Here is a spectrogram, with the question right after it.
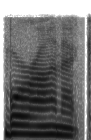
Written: boronic

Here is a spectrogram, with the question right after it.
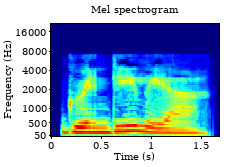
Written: grindelia

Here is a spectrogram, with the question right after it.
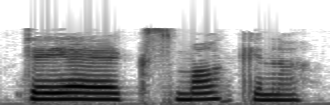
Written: dea ex machina

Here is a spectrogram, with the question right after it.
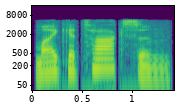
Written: mycotoxin

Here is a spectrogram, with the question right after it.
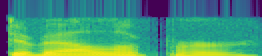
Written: developer

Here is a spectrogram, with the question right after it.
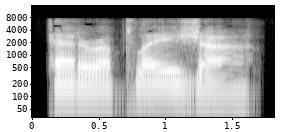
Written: heteroplasia

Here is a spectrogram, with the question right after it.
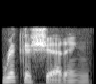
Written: ricochetting

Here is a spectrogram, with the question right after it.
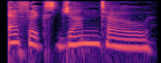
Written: Essex junto

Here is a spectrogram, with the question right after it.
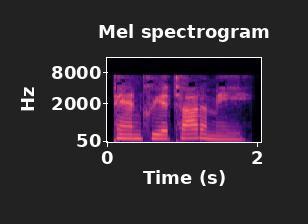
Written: pancreatotomy

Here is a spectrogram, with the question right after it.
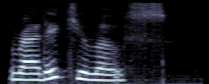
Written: radiculose

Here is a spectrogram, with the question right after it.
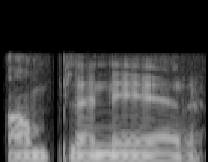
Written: en plein air

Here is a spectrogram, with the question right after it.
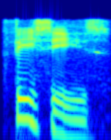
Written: feces

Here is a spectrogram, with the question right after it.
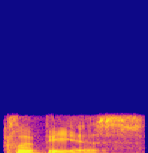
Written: clypeus

